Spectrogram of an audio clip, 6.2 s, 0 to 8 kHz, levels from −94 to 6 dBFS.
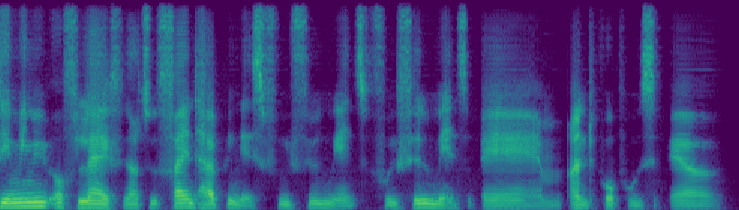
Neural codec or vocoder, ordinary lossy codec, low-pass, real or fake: codec, 16 kHz, about 1 kbps, DyCAST, with the encoder's durations; none; none; fake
